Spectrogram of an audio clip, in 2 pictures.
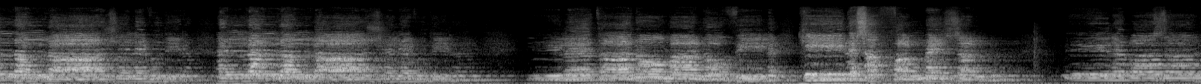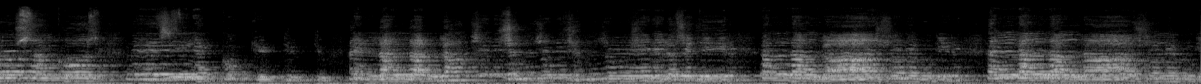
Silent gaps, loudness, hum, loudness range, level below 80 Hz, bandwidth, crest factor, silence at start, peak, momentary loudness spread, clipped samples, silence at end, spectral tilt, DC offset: none; -22 LUFS; none; 9 LU; -44 dBFS; 16 kHz; 20 dB; 0 s; -2 dBFS; 14 LU; under 0.1%; 0 s; -5 dB/octave; under 0.1%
